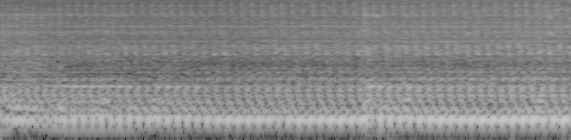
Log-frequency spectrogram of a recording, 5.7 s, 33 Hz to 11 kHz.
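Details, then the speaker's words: 1975 Norton twin motorcycle, first start after rebuild, checking oil flow: steady low idle with light quick tick and occasional stumble; ticking suspected from one loud tappet, to be rechecked after cooling. "All right, we have a runner, but it sounds like we have one loud tappet."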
